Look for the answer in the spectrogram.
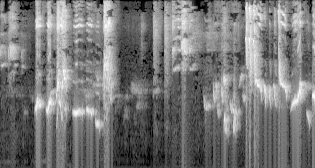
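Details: White-rumped shama training song for other shamas: harsh squawky bursts mixed with short whistled slurs, a brief gap, then dense high buzzy notes and quick rising and falling whistles.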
